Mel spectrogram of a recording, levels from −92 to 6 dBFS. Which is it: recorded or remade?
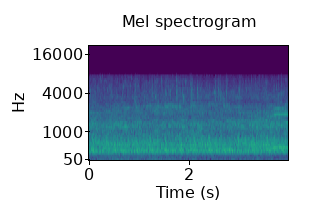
recorded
